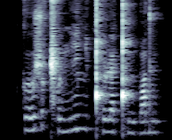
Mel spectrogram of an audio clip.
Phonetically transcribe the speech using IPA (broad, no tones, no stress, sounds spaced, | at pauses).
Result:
k ɵː ʃ ɔ ǁʰ o lʲ ŋ iː lʲ ʎ i ǃʰ ø ɭ æ ǃʰ ʉː b ɑ d y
